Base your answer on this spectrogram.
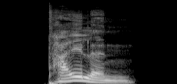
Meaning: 1. gerund of teilen; division 2. dative plural of Teil
- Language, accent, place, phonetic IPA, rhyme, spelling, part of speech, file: German, Germany, Berlin, [ˈtaɪ̯lən], -aɪ̯lən, Teilen, noun, De-Teilen.ogg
